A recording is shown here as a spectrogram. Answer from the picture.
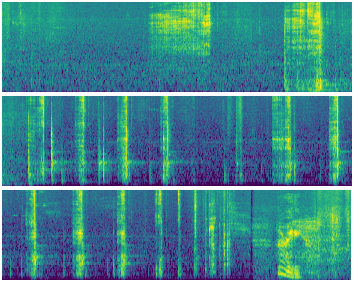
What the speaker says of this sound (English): we are going to take my pinking shears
